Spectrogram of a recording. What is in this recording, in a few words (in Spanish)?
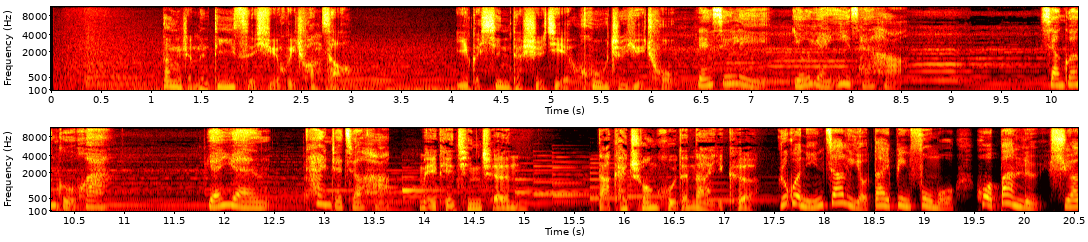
CHINO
